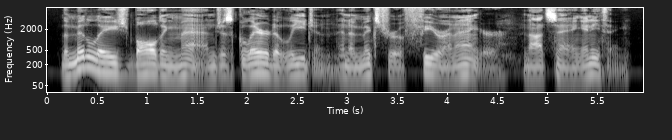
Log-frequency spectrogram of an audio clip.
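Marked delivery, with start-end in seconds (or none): none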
